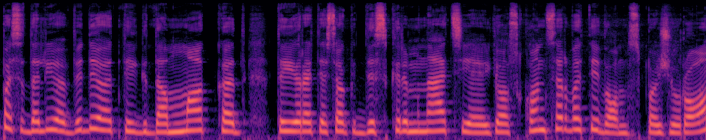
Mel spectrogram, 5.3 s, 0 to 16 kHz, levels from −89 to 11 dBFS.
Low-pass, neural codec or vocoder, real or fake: 14.4 kHz; none; real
